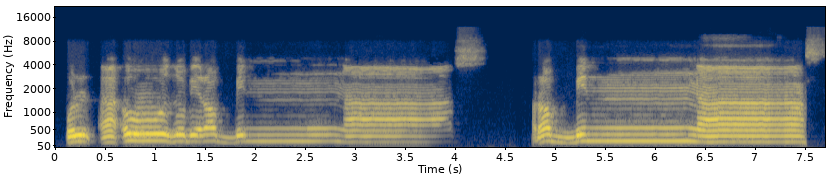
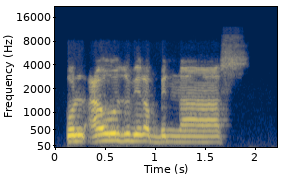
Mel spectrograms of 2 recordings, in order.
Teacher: जब नून पे तशदीद होती है हम वहाँ गुन्ना करते हैं, हम नून की आवाज को पकड़ के रखते हैं नाक में , बिन, नाक, वो मैंने नहीं किया, मैंने एक कायदा छोड़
